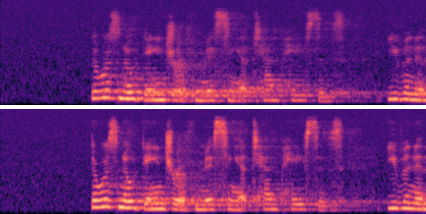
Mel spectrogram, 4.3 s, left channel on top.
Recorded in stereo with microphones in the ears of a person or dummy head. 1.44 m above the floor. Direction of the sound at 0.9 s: 70° right (ahead or behind).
